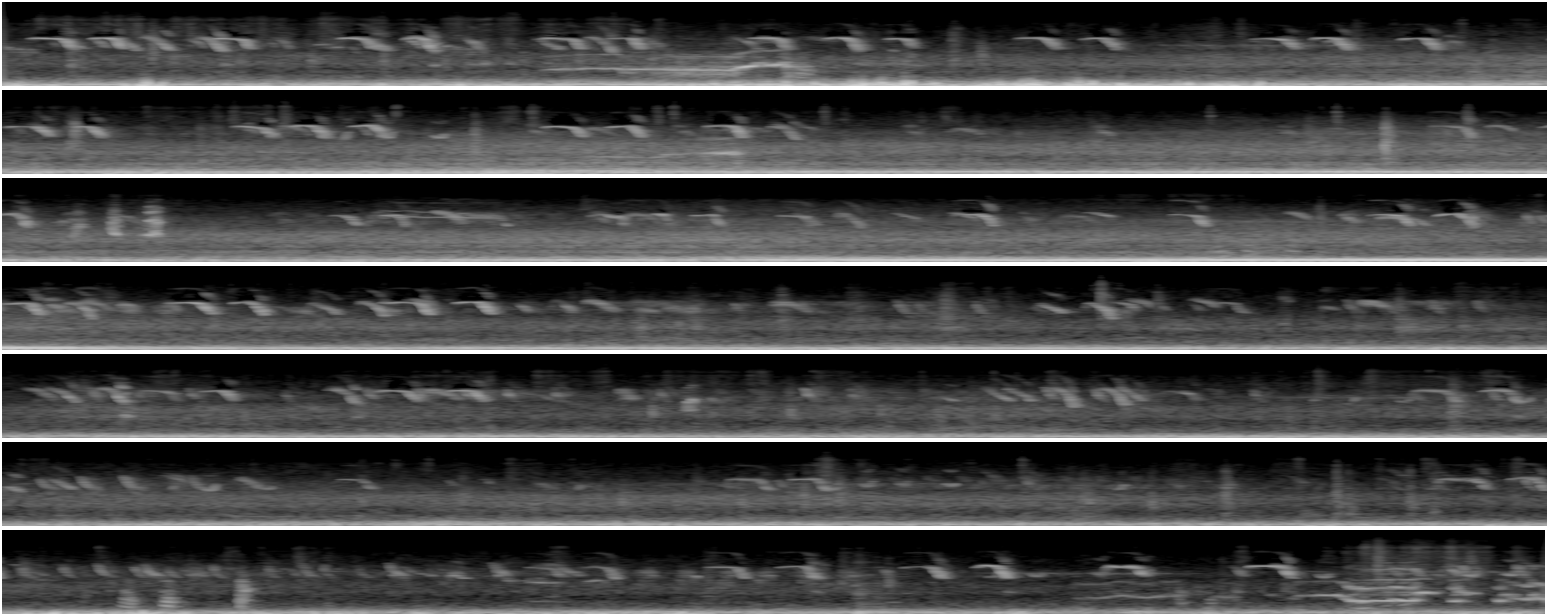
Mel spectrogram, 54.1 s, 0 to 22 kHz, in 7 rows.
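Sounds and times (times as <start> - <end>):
low rumble: 0.0 - 52.8
chickens clucking: 0.0 - 54.0.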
